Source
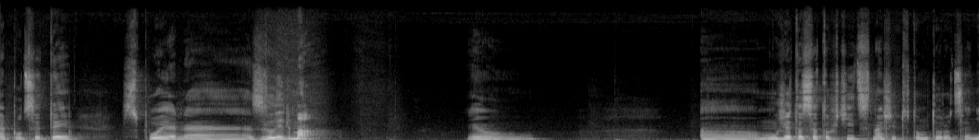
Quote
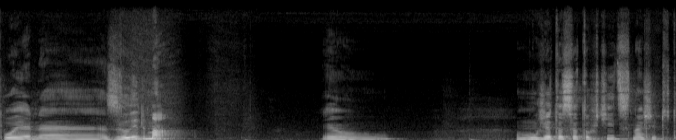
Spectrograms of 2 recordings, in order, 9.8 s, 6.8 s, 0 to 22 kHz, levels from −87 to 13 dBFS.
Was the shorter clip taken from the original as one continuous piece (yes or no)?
no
